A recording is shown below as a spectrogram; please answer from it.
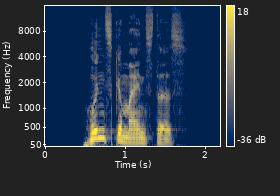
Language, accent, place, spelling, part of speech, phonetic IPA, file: German, Germany, Berlin, hundsgemeinstes, adjective, [ˈhʊnt͡sɡəˌmaɪ̯nstəs], De-hundsgemeinstes.ogg
- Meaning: strong/mixed nominative/accusative neuter singular superlative degree of hundsgemein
